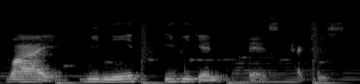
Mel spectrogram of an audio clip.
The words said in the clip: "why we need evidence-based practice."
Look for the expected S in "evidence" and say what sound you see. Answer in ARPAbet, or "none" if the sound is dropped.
none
